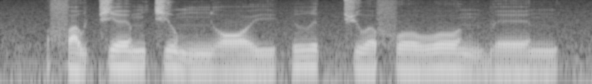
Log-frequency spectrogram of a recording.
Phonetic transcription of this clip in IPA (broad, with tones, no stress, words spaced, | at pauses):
fa˩˧wt͡ɕeː˧mt͡ɕɯː˧˩m ɲɔː˩j | ʋi˧t̚t͡ɕu˩ə̯foː˩ ʋoː˧˩n beː˩n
